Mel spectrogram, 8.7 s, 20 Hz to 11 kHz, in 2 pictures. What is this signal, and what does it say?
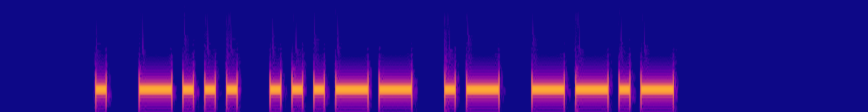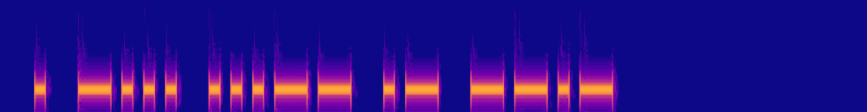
Morse code, heard as a keyed tone, about 22 wpm, 700 Hz. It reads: EB3AQ EB3AQ
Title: DXCC-100 Call Signs - 5 Characters - Repeated 2x - 22wpm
